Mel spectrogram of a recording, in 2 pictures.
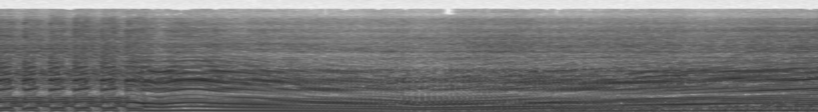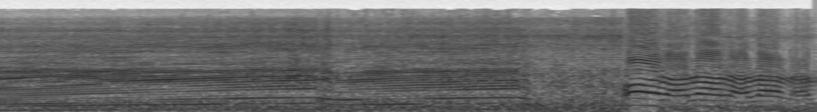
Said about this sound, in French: Premier enclenché, tu débrayes à fond. Accélérateur à fond.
